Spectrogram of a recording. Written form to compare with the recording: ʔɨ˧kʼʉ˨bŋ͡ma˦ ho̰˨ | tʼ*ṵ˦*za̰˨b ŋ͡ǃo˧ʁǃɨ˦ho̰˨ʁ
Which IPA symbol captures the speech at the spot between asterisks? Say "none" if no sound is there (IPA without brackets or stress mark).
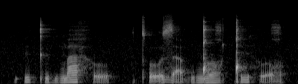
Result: o̰˦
